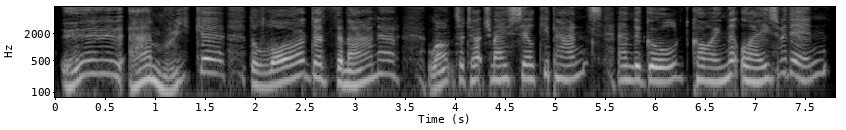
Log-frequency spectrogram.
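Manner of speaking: high, loud mincing parody; mocking Rika. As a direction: camp it up, mocking the merchant. Bandit mocks Rika in his underwear.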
